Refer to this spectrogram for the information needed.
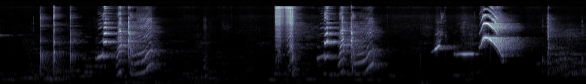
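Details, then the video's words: Pet Indian ringneck parrot talking: sharp clicks, then harmonic chattering phrases that fall in pitch, ending in a loud arched squawk and a short whistle, with silent gaps between bursts. "Parrot speaking mithu mithu| Green Parrot talking"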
